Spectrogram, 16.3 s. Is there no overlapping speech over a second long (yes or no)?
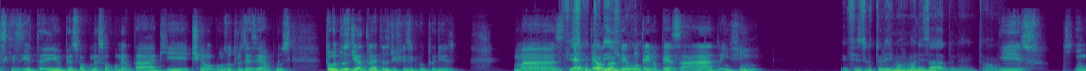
no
